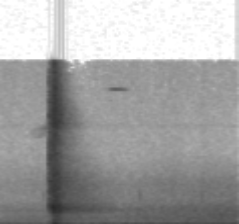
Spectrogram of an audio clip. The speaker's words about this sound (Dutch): Er moet even een geheime code ingevoerd worden. Gaat er een stalen deur open.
